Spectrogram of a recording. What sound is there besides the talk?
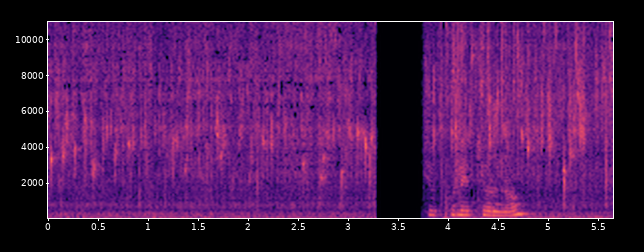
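eggplant frying in oil in a wok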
